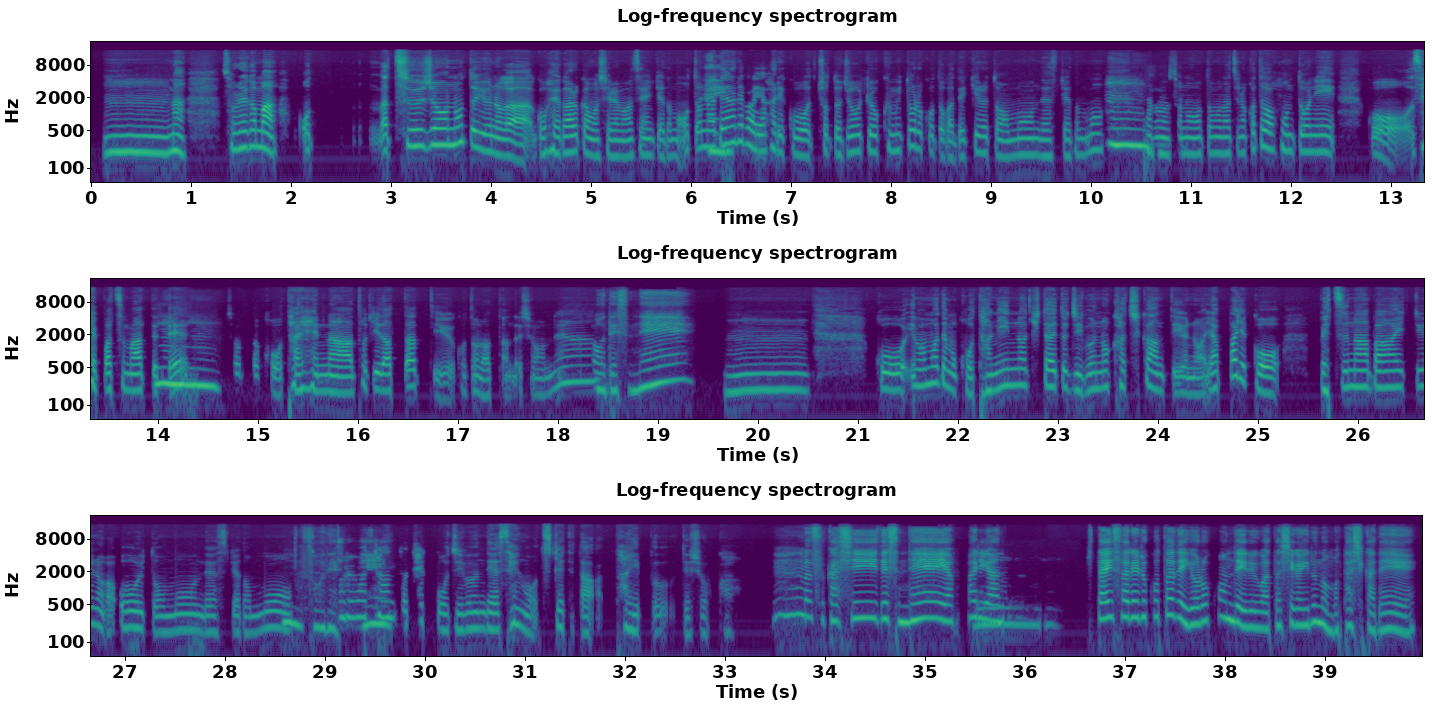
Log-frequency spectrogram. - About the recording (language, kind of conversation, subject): Japanese, advice, 期待に応えられないときの罪悪感に、どう対処すれば気持ちが楽になりますか？
- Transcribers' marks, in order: distorted speech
